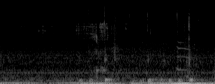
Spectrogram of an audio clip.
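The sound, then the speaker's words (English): Faint sips of water with soft wet mouth sounds and small swallowing clicks, a few quiet bursts against a low steady background, with no talking. “Let me just take a sip of water.”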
